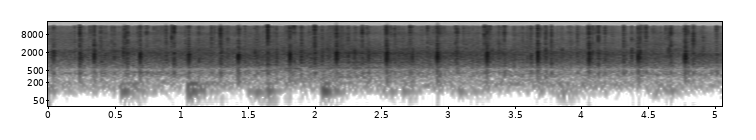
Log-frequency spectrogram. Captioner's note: audience applauding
